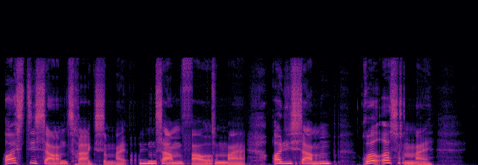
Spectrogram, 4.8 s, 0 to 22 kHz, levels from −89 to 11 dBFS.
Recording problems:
choppy; very; 16% of the speech affected

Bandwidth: 14.5 kHz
